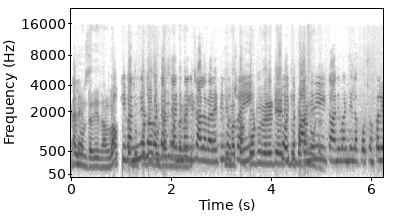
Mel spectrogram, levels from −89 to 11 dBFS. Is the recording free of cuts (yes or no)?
no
